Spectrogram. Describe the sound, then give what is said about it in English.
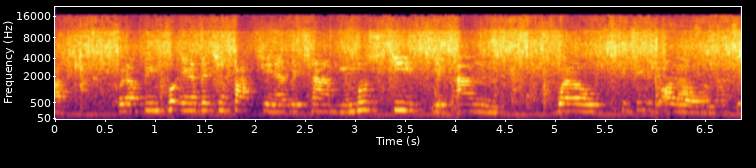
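Buttered white bread frying in a well-used egg pan, a steady hiss and sizzle running under a person talking throughout. “It should be white bread and you need to butter it both sides to get it perfect. Put it in the crusty egg pan.”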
